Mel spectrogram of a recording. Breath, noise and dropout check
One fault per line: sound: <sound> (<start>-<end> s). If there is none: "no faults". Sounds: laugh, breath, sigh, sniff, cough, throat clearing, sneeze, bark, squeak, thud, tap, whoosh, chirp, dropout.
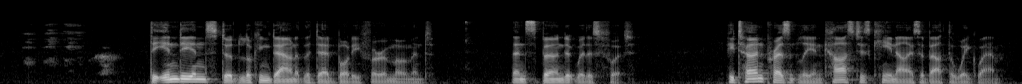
sound: sniff (0.2-1.3 s)
sound: sigh (4.6-4.8 s)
